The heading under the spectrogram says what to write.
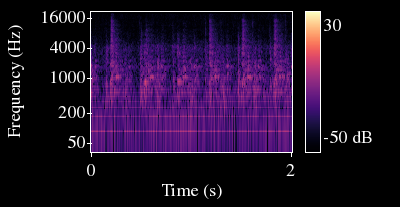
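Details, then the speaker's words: Toyota Sienna: rhythmic scraping squeaks about three a second from a worn engine mount; its rubber has worn out, so the metal rubs on metal. "but of course the mounts there's metal rubber then metal and what happens is when the rubber wears out then you got metal on metal and that's why it sounds like this"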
